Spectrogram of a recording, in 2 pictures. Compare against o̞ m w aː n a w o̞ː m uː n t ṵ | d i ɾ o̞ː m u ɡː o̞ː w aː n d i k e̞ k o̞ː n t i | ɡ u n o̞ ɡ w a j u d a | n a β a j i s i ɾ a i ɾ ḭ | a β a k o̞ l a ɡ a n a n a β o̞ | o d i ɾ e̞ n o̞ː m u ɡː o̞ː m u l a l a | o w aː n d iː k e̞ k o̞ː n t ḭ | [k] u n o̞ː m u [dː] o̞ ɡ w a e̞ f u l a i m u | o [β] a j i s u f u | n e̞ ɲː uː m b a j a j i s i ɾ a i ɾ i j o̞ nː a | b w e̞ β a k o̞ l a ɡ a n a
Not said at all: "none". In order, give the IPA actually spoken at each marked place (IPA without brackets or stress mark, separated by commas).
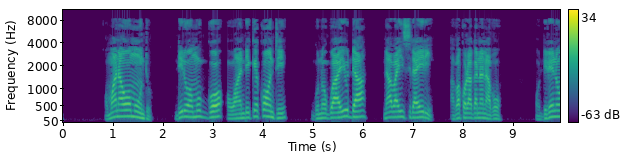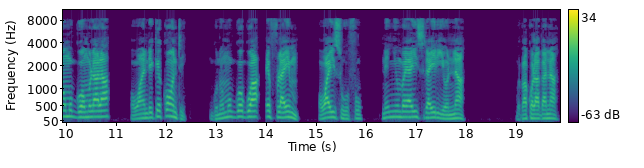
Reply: ɡ, ɡː, w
